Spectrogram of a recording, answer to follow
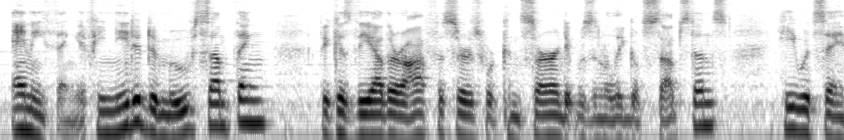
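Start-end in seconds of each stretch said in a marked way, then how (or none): none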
